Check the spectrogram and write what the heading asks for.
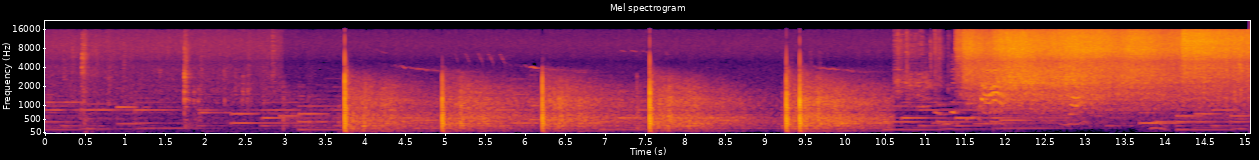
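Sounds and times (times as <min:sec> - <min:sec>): fireworks bangs with crackle: 0:03.7 - 0:08.6, 0:09.2 - 0:15.0.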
